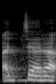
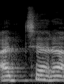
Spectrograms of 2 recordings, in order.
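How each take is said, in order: The two takes are said the same way.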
